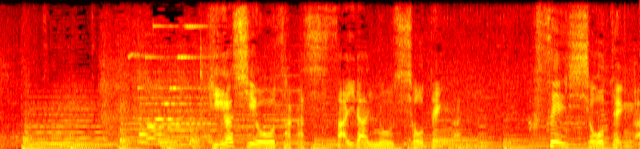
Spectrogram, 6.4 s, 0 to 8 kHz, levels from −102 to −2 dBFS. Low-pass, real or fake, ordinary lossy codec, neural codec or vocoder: none; real; none; none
